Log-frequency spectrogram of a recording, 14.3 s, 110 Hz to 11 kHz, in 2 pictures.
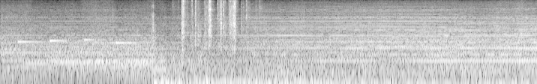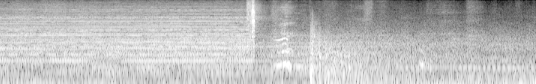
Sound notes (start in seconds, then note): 2.0 gun clicking; 10.4 trigger clicking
